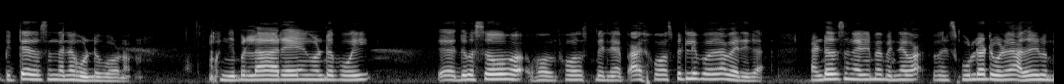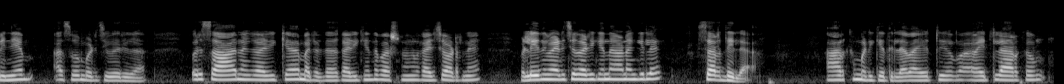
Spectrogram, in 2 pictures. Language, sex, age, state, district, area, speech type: Malayalam, female, 45-60, Kerala, Pathanamthitta, rural, spontaneous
